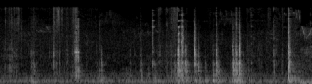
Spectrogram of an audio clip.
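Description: Steel weight distribution hitch hardware clanking and clicking as the passenger-side trunnion spring bar is fitted into its bracket. The sound is a string of short metallic knocks, mostly in the second half, and the bar goes in fairly easily.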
